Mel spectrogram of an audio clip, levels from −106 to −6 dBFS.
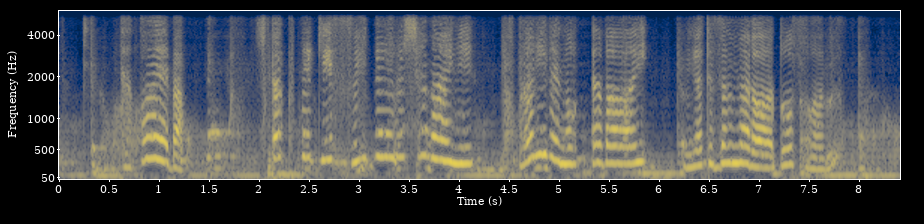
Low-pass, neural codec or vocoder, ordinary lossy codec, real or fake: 5.4 kHz; codec, 16 kHz, 1 kbps, FreqCodec, smaller model; none; fake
